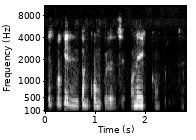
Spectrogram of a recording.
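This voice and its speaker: Soft-spoken man in a lo-fi home recording. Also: medium pitch, fairly even intonation, brisk, no room sound. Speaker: vlogger's husband. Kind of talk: casual chat with his wife.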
